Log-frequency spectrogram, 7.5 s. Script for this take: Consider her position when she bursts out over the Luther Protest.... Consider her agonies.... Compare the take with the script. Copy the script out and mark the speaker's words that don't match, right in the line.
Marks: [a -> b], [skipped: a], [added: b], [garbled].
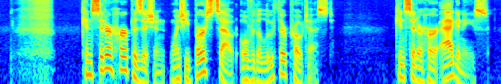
Consider her position when she bursts out over the Luther Protest.... Consider her agonies....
